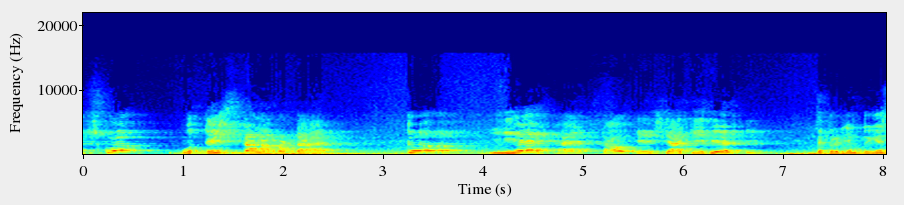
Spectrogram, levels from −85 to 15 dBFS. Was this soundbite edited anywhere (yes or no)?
yes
